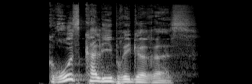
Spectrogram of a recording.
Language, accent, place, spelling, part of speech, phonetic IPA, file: German, Germany, Berlin, großkalibrigeres, adjective, [ˈɡʁoːskaˌliːbʁɪɡəʁəs], De-großkalibrigeres.ogg
- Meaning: strong/mixed nominative/accusative neuter singular comparative degree of großkalibrig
